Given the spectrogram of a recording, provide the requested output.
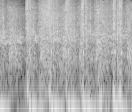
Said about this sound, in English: Can you stop shooting at me?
